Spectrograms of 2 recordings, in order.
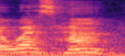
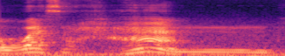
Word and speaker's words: West Ham: Arsenal quando falou Arsenal José falei ok boa pronúncia os ingleses vão entender aí depois diz que vai jogar com outro time é West Ram Fala para ele que hanam é primo carnal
